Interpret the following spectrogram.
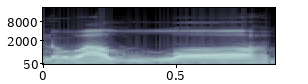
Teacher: maka lafaz Allah kita baca tebal sehingga dibaca wallah.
